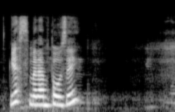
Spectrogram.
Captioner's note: speaking french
